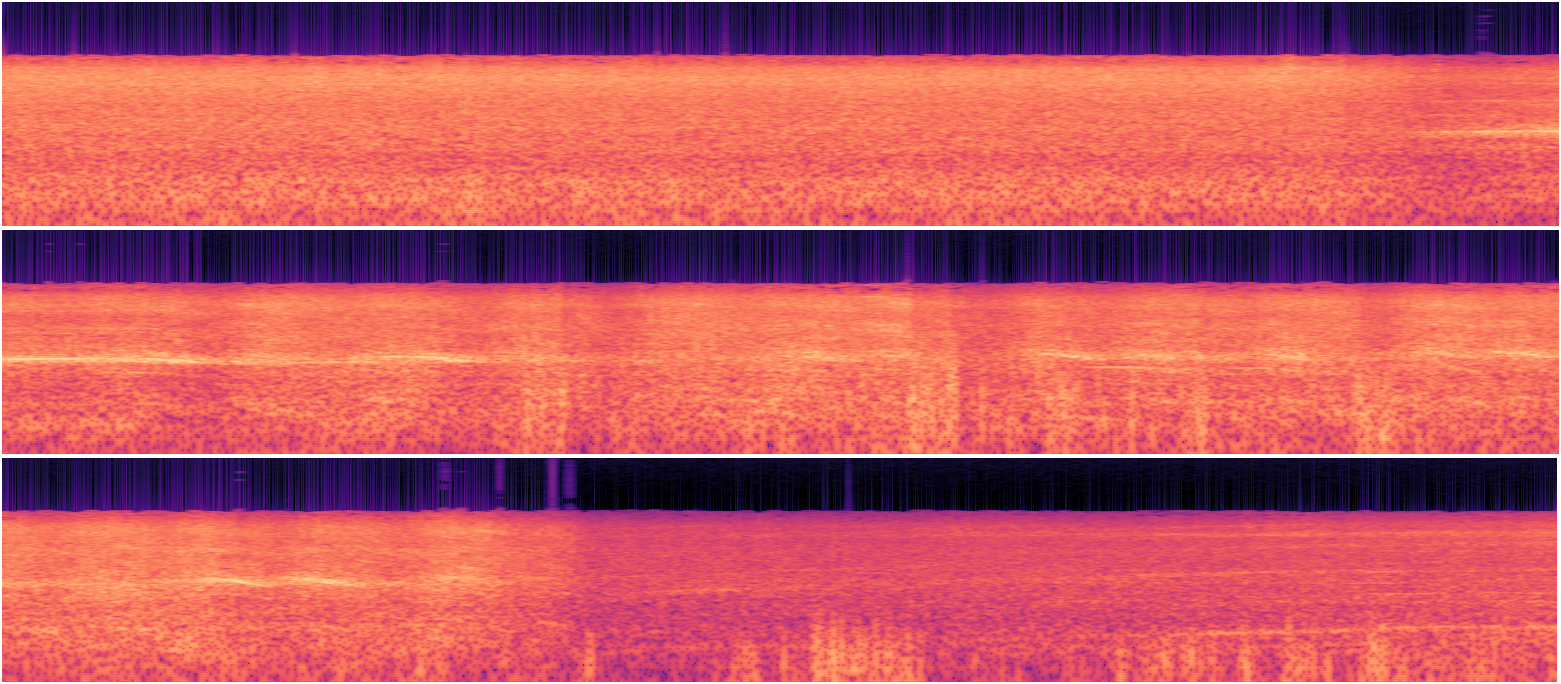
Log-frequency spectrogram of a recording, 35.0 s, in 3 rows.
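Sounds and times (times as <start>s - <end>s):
high-speed train passing: 0.0s - 35.0s
train wagons rolling past: 0.0s - 35.0s.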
